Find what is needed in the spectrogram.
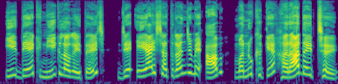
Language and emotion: Maithili, happy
